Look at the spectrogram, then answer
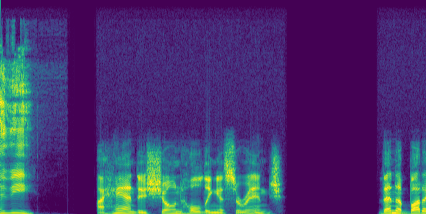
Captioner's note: voiceover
